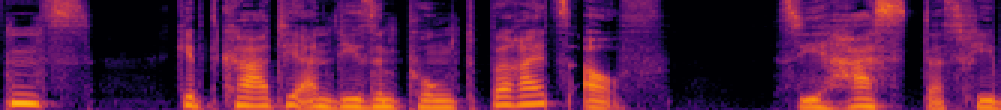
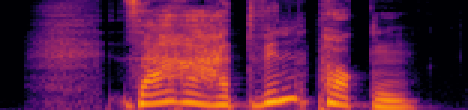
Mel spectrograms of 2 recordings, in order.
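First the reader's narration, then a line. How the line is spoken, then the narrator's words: Breathless telling. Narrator (German): erzählte atemlos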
